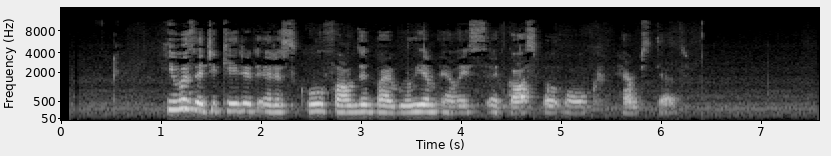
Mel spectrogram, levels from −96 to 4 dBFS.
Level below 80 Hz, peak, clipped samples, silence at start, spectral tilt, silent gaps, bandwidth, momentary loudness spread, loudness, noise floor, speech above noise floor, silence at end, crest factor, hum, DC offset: -76 dBFS; -6 dBFS; under 0.1%; 1.05 s; -6 dB/octave; none; 11 kHz; 15 LU; -23 LUFS; -56 dBFS; 34 dB; 1.45 s; 18 dB; none; under 0.1%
